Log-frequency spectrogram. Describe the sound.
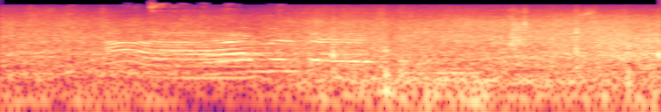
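Heavy rain pours down outside a home in northern Cincinnati in a steady, dense hiss that fills the whole scene, with some faint, muffled voices briefly audible beneath the downpour.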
